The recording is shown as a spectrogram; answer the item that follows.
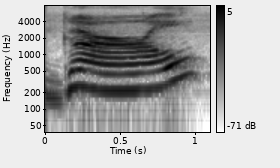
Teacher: No americano, a gente enrola mesmo o R, girl. No britânico, girl, ok?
